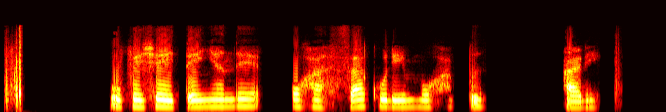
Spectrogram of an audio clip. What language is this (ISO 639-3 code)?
grn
